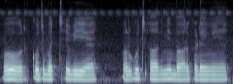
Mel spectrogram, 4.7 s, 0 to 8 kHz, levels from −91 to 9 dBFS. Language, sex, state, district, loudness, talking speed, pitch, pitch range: Hindi, male, Uttar Pradesh, Saharanpur, -17 LUFS, 155 wpm, 120 Hz, 115-125 Hz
